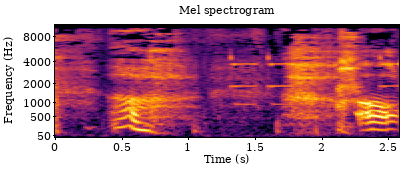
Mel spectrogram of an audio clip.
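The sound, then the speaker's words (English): A mobile phone kept inside a corset rings with steady, high electronic tones in the middle, framed by strained, wavering vocal groans and gasps before and after. “Oh, that's me. You really shouldn't have your phone inside your corset.”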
